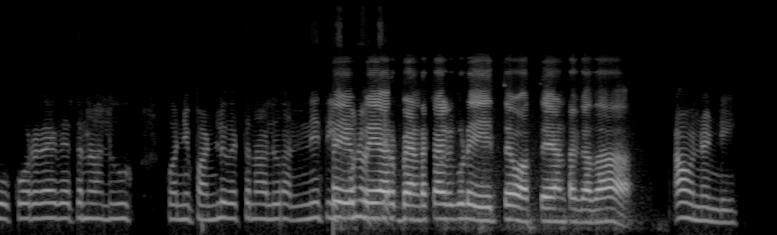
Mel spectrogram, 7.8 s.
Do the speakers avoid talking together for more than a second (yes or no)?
yes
